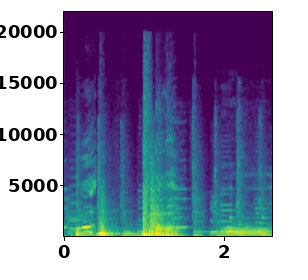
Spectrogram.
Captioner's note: pebbles fall; grunts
